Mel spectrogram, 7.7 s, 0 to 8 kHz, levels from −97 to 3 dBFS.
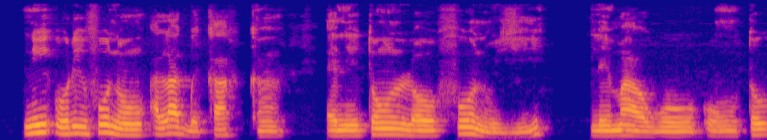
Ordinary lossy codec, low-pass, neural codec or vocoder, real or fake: none; 7.2 kHz; none; real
